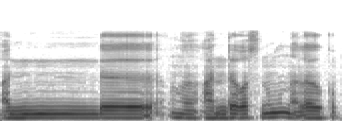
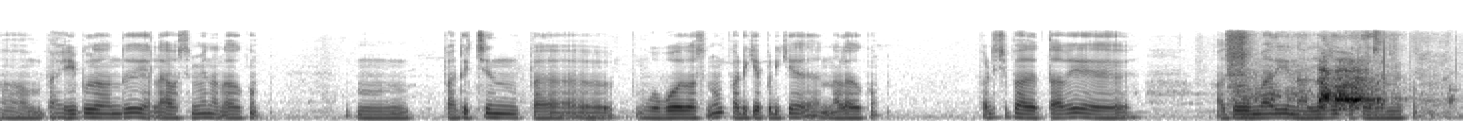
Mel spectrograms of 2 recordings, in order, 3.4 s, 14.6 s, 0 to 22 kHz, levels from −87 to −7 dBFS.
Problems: background sounds at intervals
